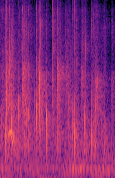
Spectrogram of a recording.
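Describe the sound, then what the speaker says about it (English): An expo audience claps for a guitarist, a short, moderately loud patter of applause with some uneven peaks. "Toby James, give him a round of applause"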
